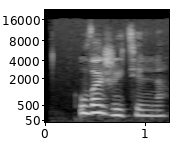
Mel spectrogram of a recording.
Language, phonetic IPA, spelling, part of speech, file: Russian, [ʊvɐˈʐɨtʲɪlʲnə], уважительно, adverb, Ru-уважительно.ogg
- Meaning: 1. respectfully 2. validly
